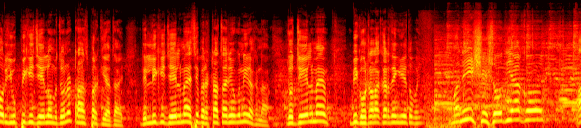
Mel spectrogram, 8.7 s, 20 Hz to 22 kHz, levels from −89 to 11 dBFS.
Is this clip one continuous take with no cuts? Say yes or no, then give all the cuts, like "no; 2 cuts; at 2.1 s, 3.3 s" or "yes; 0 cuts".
no; 1 cut; at 6.4 s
